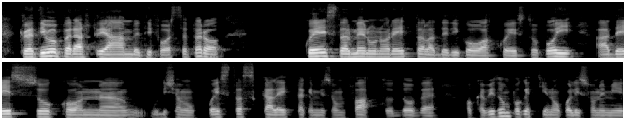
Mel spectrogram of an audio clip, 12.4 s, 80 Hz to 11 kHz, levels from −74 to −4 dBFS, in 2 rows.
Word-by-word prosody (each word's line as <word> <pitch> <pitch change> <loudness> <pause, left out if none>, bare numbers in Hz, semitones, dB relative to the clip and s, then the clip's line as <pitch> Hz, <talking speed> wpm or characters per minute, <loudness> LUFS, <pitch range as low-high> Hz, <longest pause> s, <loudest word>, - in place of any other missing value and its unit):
creativo 160 +6 +7
per 140 -4 +5
altri 130 0 +4
ambiti, 120 -1 +1
forse, 115 +2 -4
però 140 -6 +2 0.8
questo 160 -1 +6
almeno 140 +1 +3
un'oretta 135 0 -1
la 120 -2 0
dedico 110 -1 -2
a 105 0 -4
questo. 105 +2 -5
Poi, 150 0 +3 0.2
adesso, 135 +2 0
con, 115 -2 -3
uhm, 110 0 -7
diciamo, 115 -3 -12
questa 130 +1 -6
scaletta 115 -3 -5
che 115 - -13
mi 110 0 -12
son 115 +1 -14
fatto, 110 -3 -8
dove 105 -1 -8 0.3
ho - - -14
capito 135 +5 -6
un 165 - -3
pochettino 125 -5 -8
quali 110 0 -5
sono 110 -1 -11
i - - -8
miei 110 -1 -8
120 Hz, 160 wpm, -22 LUFS, 115-135 Hz, 0.8 s, creativo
